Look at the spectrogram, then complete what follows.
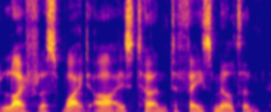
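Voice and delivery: plain reading voice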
